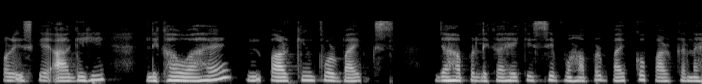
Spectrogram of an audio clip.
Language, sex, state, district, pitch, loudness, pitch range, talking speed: Hindi, female, Arunachal Pradesh, Lower Dibang Valley, 175 Hz, -21 LUFS, 170-190 Hz, 195 wpm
